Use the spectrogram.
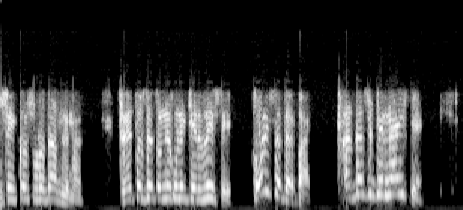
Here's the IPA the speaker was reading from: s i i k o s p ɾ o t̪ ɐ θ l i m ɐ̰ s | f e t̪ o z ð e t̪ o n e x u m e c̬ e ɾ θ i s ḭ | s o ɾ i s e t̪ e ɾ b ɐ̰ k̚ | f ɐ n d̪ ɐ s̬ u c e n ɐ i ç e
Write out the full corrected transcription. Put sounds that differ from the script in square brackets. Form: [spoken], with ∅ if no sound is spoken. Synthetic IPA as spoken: s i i k o s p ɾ o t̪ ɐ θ l i m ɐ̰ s | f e t̪ o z ð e t̪ o n e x u [n] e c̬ e ɾ [ð] i s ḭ | [x] o ɾ i s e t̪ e ɾ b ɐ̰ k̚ | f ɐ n d̪ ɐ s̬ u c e n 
